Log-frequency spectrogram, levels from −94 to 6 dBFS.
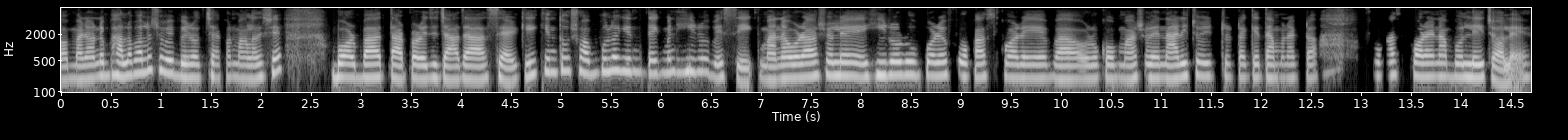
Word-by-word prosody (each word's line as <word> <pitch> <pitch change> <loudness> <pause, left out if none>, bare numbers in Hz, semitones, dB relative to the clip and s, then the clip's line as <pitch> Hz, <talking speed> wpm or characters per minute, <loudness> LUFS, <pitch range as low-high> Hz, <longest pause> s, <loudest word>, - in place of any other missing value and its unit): মানে 190 +1 0
অনেক 230 +2 0
ভালো, 225 0 +4
ভালো 270 +3 +2
ছবি 275 -4 +3
বের 210 0 +3
হচ্ছে 205 +3 -7
এখন 210 +1 -9
বাংলাদেশে। 205 +7 0 0.6
বরবাদ 210 0 +4
তারপরে 200 0 +2
ওই - - -4
যে 205 - 0
যা, 190 - +2
যা 195 - +4
আছে 205 +1 -6
আরকি। 195 +5 -2
কিন্তু 280 +1 -1 0.2
সবগুলোই 285 +3 +1
কিন্তু 285 0 -2
দেখবেন 265 +2 -2
hero 285 -1 +1
basic. 200 -6 -2 0.2
মানে 185 +1 +1
ওরা 210 +1 +5
আসলে 235 -1 +2 0.3
hero 240 0 +3
র - - -2
উপরে 230 0 0 0.2
focus 215 -1 0 0.2
করে 205 -1 +1 0.3
বা 195 - +1 0.2
ওরকম 200 +1 -1 0.2
আসলে 210 -1 0
নারী 200 +2 +3
চরিত্রটাকে 215 -2 -4
তেমন 205 0 -2
একটা 205 -1 -7 0.6
focus 230 +1 -5 0.2
করে 220 -1 +4
না 220 - +2
বললেই 210 -1 +4
চলে। 165 - +1
215 Hz, 175 wpm, -18 LUFS, 205-235 Hz, 0.6 s, ওরা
